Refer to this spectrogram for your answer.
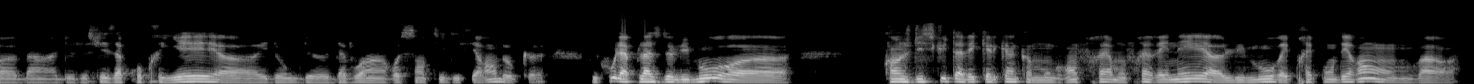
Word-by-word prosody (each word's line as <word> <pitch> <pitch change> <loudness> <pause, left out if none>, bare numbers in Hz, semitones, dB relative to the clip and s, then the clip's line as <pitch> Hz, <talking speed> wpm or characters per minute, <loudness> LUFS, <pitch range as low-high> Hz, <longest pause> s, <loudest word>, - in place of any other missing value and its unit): heu, - - -8
ben 85 0 -8
de 90 +2 -9
se 105 - -7
les 100 0 -1
approprier, 120 +4 +2
heu, 90 -3 -2
et 90 - -6
donc 95 0 -7
de 90 -2 -5
d'avoir 100 0 -3
un 95 -1 -3
ressenti 100 +2 -7
différent 105 +5 -4
donc 100 -6 -4
heu, - - -8 0.5
du - - -4
coup - - +1
la 125 -2 +8
place 125 -1 +4
de 120 +1 +3
l'humour, 120 +2 +4
heu, 100 -3 +1 1.0
quand 130 0 +5
je 120 - +1
discute 125 +3 0
avec 115 -2 +3
quelqu'un 120 0 +1
comme 110 -3 -4
mon 105 0 -3
grand 105 +4 -3
frère. 120 -1 -3
Mon 100 -2 -3
frère 115 -4 -3
aîné, 130 +5 +2
heu, 105 -3 +3
l'humour 105 +4 0
est 95 - -2
prépondérant, 115 0 -1 0.2
on - - -18
va 90 -2 -5
105 Hz, 165 wpm, -22 LUFS, 95-120 Hz, 1.0 s, la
